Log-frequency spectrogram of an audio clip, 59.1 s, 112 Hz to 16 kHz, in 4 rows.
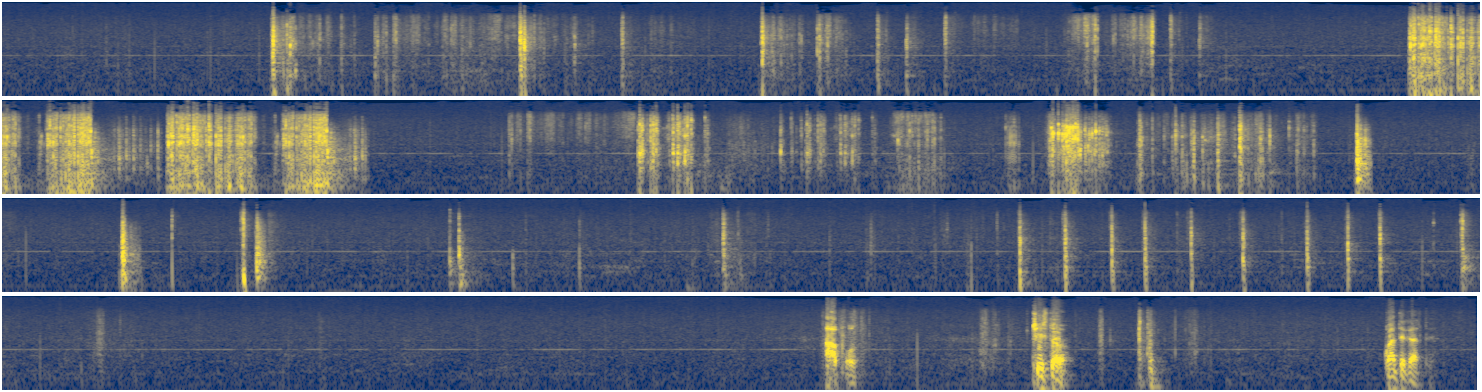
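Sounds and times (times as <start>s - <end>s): cards riffling: 2.7s - 6.8s, 7.6s - 12.2s, 19.8s - 28.0s
cards snapping and clicking: 19.8s - 22.0s, 22.6s - 24.2s, 24.9s - 28.0s.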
